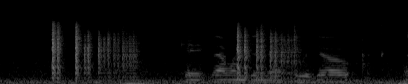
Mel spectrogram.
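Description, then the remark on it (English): A die, dropped by hand rather than rolled, falls onto a table, giving a quick flurry of sharp clacks as it bounces and rolls to a stop, landing on 19, followed by people talking. “I, I didn't roll a dice because I was like, I don't want to roll this one. So I like uh, dropped it and it rolled a 19 and I was like, oh, I wasn't, that didn't count.”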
